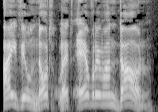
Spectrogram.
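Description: A man's voice: high voice, big pitch swings, moderate pace, breathy edge, no room sound, pitched above the performer's own voice, heavily acted. A man reading a story aloud and voicing a nervous male vampire inventor with a foreign accent, pleading and trembling. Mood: desperate.

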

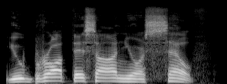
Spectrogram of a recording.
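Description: A stern lord passing judgment in a fantasy story, played by a male narrator. He is pitiless and commanding, weighing each word slowly in a mid-pitched voice, recorded dry and close. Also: darkish tone, clear, resonant tone, no echo, lightly acted. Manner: slow, deliberate, commanding. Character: stern, pitiless lord, captor and judge of a demon.

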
